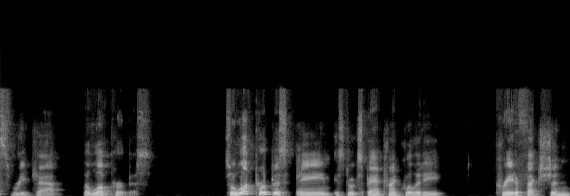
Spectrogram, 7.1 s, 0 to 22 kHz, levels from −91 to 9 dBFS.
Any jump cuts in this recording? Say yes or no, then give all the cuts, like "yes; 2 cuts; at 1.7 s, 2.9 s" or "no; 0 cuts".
no; 0 cuts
